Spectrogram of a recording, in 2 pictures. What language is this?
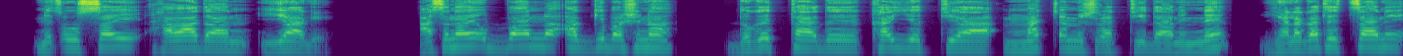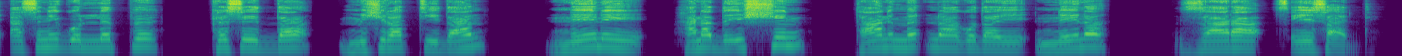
Dawro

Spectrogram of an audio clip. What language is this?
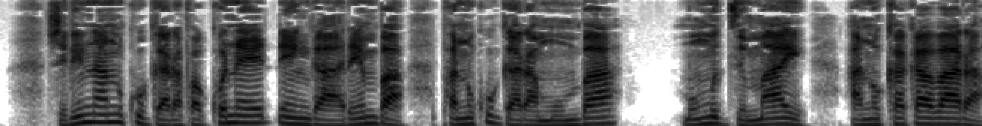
Shona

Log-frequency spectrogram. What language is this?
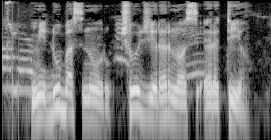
Esperanto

